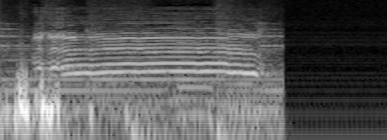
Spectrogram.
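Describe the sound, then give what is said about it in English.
A single sheep bleats, a loud wavering baa lasting over a second before cutting off into silence. No one speaks. “Okay, so how many of you raise sheep?”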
